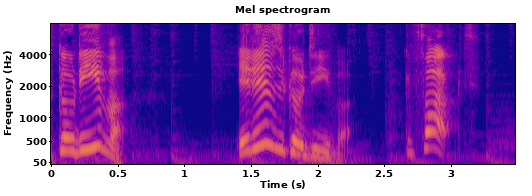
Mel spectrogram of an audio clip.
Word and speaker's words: Godiva: And in Belgium, it's pronounced Godiva. In the place of its origin, it's pronounced Godiva.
